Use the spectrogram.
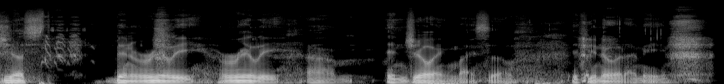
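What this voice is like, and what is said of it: Put-on sexy voice. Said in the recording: “you have to do it in the sexy voice”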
